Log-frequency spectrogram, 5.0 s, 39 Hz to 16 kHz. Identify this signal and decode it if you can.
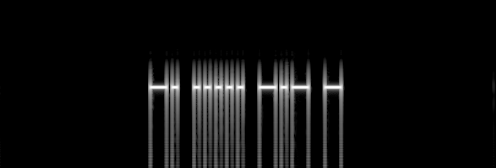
Morse code, heard as a keyed tone, about 22 wpm, 700 Hz. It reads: N5KT
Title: Easy Call Signs Repeated 3x - 22wpm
